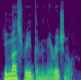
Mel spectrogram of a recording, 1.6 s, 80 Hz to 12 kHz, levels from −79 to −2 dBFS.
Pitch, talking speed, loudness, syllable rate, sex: 100 Hz, 260 wpm, -20 LUFS, 6.9 syllables/s, male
